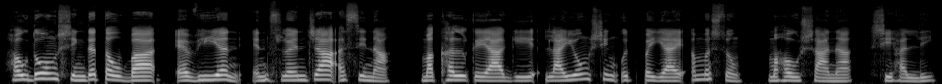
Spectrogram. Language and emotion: Manipuri, neutral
